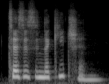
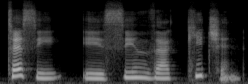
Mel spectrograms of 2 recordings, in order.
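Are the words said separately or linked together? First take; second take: linked; separately. First: The small words are reduced and linked together. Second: Each word is said separately without linking.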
